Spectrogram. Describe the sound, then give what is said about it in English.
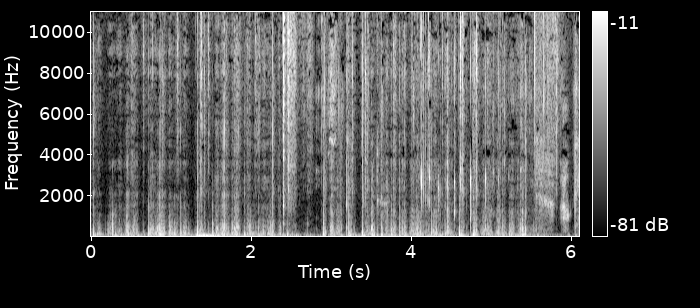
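Pen scratching as something is written down during a relaxing spa roleplay: quick, dry scratches and taps come in uneven clusters under soft whispering. “Okay, let me write that down, okay?”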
